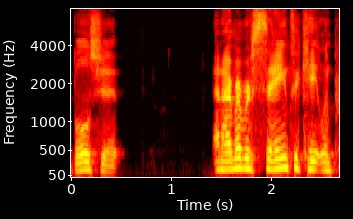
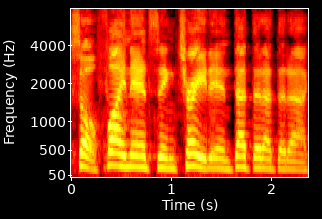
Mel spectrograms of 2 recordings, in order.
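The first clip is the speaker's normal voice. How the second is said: pushy car salesman; 3 semitones higher, 6 dB louder than usual. Retold or imitated. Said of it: "The guy's like".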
